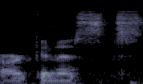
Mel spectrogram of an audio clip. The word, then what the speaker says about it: arcanist: plenty of other arcanists that sell gear. Yeah. Yeah. Still doesn't sound right, even when you say it. It's pronounced arcanist.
